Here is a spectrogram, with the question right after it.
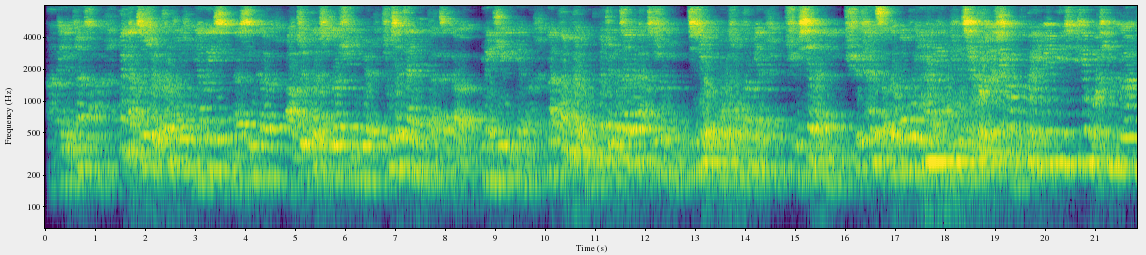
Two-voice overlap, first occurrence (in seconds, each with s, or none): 17.4 s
